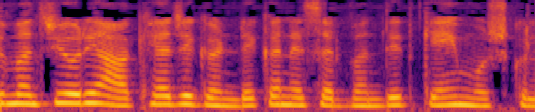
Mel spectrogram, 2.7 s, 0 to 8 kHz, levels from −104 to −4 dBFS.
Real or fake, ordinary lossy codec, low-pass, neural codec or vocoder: real; none; none; none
